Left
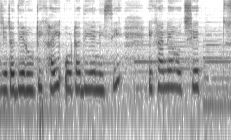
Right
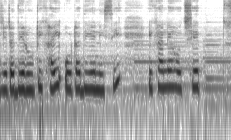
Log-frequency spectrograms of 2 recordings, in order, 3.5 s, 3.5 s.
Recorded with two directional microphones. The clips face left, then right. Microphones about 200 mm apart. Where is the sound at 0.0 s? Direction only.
45° right (ahead or behind).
